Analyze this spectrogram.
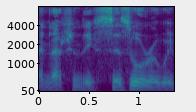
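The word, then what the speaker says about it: caesura: Remember, however, um that in at a break in a line, the cesura, the kaisura in Latin, the cesura we pronounced in English, which is kind of a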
